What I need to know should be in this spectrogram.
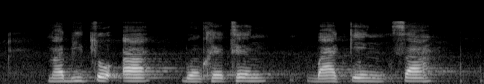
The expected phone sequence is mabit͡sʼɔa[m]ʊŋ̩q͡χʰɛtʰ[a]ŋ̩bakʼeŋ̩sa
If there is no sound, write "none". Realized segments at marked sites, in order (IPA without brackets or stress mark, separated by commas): b, e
